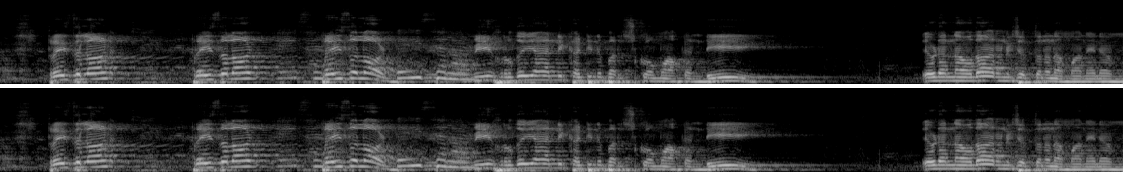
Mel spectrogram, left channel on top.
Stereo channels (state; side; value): identical; both; correlation 1.00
